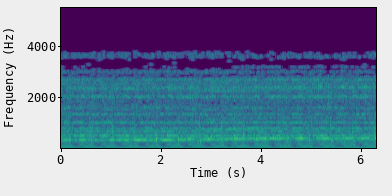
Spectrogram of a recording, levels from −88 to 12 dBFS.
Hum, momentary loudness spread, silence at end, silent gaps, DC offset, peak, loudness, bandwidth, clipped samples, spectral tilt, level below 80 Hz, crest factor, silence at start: none; 2 LU; 0 s; none; 0.9%; -12 dBFS; -26 LUFS; 4 kHz; under 0.1%; -10 dB/octave; -46 dBFS; 14 dB; 0 s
